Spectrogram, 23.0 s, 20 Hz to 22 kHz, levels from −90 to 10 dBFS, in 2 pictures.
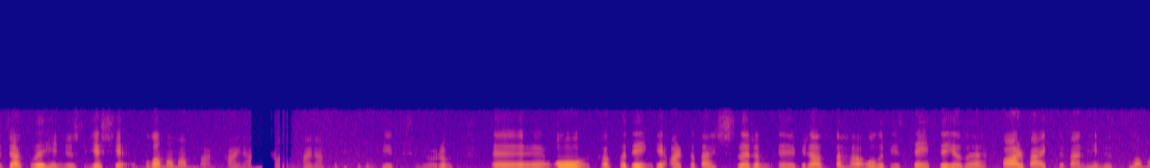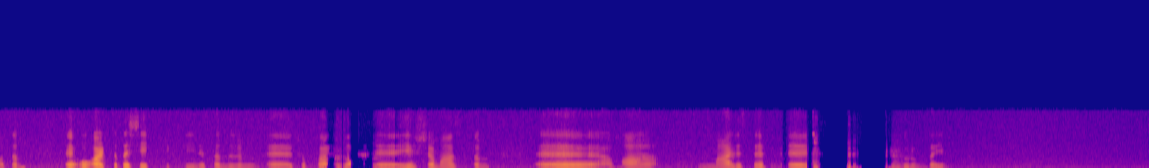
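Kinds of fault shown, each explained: Other side's voice leaking through: a faint second voice sits under the talker near 2.5 to 3.0 s, 14.7 to 15.3 s and 19.2 to 20.5 s, roughly 15 to 25 dB down, likely loudspeaker echo left by the canceller; unlike background chatter, it appears around the same times as the dips.
Speech suppressed in double talk: at those same overlaps the talker's voice sinks sharply, around 40 dB at worst, in pieces totalling about 150 to 500 milliseconds per span, likely the echo canceller ducking both voices; unlike packet dropouts, the cuts follow the intruding voice.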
